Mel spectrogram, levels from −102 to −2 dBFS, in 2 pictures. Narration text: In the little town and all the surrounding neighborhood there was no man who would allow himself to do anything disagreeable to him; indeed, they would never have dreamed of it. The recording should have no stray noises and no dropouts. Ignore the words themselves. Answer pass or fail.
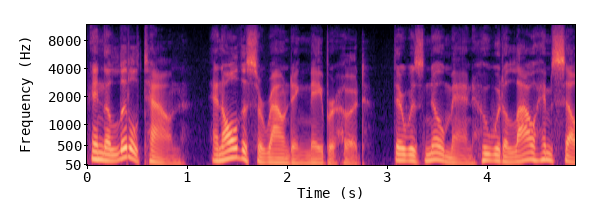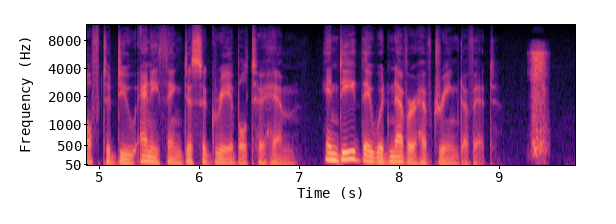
fail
